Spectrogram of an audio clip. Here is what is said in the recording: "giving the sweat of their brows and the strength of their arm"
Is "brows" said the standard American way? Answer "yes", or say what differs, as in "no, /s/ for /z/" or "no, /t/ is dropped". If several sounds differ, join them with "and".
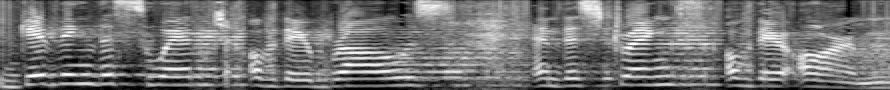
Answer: yes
